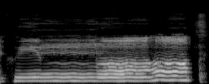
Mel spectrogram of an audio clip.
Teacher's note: I would double the M there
